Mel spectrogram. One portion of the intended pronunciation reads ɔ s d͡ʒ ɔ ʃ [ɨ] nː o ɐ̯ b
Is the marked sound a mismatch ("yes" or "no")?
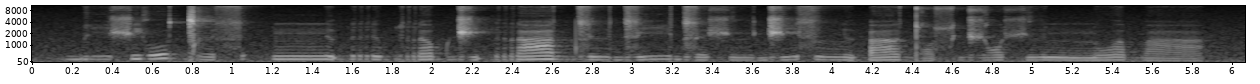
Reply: no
